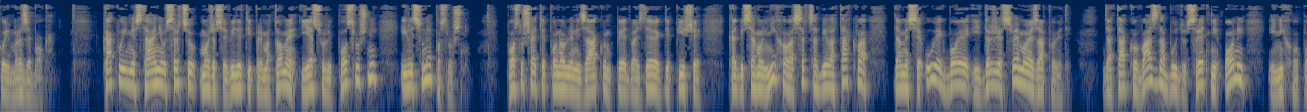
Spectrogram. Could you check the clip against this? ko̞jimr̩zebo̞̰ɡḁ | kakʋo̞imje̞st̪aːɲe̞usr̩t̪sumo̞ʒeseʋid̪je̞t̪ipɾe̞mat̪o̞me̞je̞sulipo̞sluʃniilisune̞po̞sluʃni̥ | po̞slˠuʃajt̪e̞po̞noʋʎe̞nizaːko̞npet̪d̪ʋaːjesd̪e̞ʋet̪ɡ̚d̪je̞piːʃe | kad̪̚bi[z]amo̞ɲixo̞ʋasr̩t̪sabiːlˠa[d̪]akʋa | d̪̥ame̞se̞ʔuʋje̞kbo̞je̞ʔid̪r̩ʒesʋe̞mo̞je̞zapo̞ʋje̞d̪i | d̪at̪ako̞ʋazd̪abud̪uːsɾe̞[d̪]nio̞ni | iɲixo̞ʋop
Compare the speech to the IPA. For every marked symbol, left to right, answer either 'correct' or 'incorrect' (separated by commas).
incorrect, incorrect, incorrect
